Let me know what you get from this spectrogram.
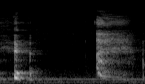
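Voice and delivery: short laugh at own mistake; burst of laughter. Real, not acted. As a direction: laugh it off, caught out.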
